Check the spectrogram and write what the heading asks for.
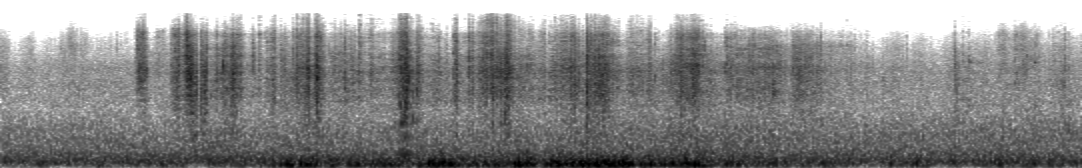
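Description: Wind buffeting the microphone with a heavy rumble that swells in the middle, over a run of sharp crunches from shingle pebbles being disturbed by the scoop and boots.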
